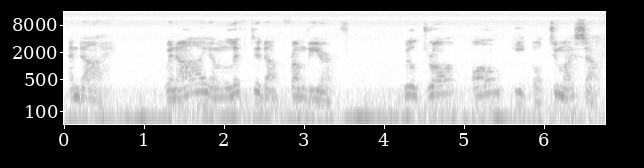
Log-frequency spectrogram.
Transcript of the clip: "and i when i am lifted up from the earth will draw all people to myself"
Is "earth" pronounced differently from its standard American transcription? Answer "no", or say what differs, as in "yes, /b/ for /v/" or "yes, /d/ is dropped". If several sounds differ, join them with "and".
no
